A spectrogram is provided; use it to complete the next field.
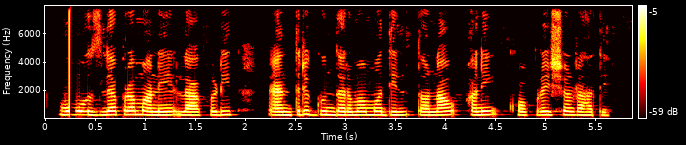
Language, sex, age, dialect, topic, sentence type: Marathi, female, 31-35, Varhadi, agriculture, statement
